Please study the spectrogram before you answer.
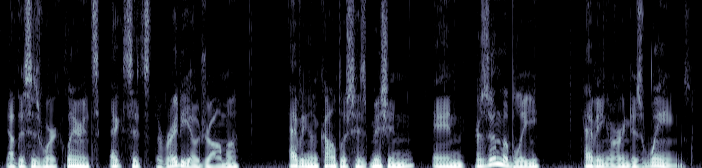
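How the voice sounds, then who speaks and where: A male podcast host recaps a story conversationally. His voice is very dark and mellow at an average pitch, recorded dry and close. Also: moderate pace, no echo.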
